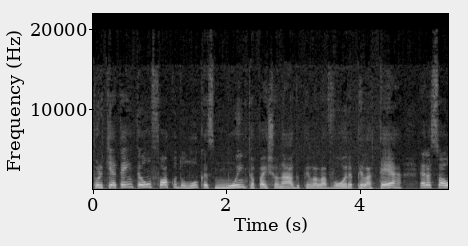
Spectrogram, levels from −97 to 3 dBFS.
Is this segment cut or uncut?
uncut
